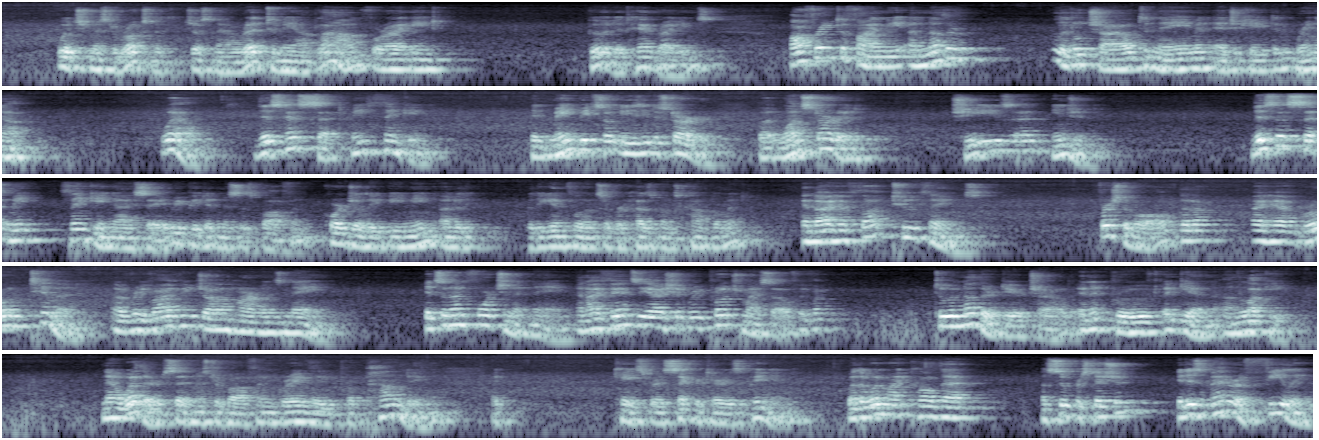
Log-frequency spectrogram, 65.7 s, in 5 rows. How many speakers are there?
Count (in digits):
1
